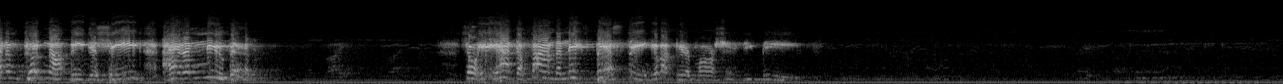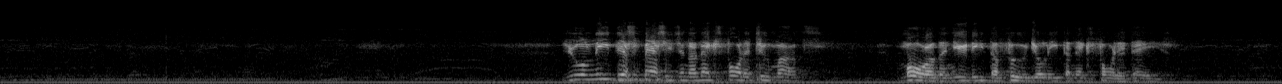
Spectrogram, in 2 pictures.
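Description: A man speaks calmly and clearly, in short bursts with pauses.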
